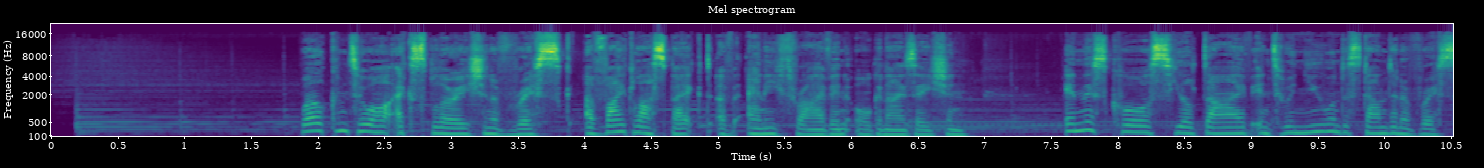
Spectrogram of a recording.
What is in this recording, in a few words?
Liverpool Liverpudlian Scouse voiceover, corporate training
